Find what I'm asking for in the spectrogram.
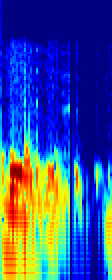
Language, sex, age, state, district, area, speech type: Nepali, male, 60+, West Bengal, Kalimpong, rural, conversation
